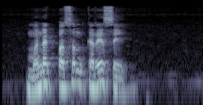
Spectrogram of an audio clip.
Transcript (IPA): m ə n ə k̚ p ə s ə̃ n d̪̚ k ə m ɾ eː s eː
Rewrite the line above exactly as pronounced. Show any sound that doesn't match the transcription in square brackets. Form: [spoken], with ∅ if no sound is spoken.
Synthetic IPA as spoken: m ə n ə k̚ p ə s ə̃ n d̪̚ k ə [∅] ɾ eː s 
